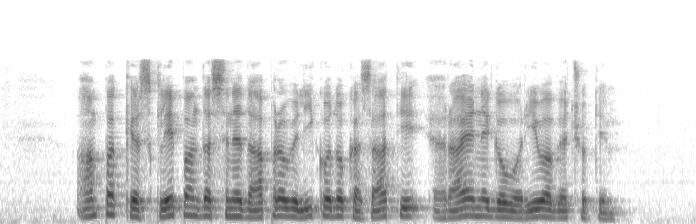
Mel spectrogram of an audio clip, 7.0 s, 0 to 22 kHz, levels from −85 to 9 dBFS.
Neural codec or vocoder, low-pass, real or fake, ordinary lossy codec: none; 7.2 kHz; real; MP3, 64 kbps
